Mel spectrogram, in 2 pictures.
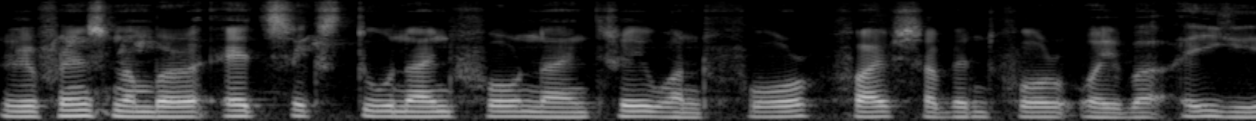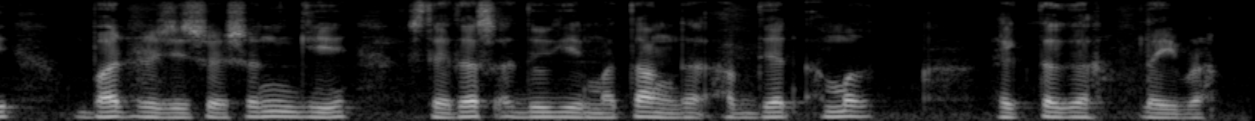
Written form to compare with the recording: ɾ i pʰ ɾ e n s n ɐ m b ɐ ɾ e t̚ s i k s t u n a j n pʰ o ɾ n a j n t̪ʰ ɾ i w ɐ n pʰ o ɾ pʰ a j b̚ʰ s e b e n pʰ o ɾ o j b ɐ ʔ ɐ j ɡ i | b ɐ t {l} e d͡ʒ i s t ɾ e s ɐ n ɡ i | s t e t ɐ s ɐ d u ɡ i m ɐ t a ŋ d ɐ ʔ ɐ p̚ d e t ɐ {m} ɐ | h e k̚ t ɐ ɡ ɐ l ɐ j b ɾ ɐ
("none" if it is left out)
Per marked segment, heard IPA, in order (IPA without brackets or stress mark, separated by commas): ɾ, m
